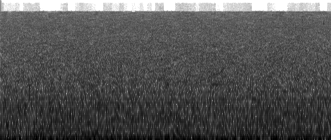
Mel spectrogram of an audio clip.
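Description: Heavy monsoon rain falls near Athirappilly waterfall in Kerala as a dense, steady, broadband hiss that stays even and close throughout the short stretch, with no voices.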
